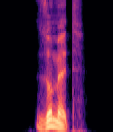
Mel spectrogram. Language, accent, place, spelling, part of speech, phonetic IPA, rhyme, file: German, Germany, Berlin, summet, verb, [ˈzʊmət], -ʊmət, De-summet.ogg
- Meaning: second-person plural subjunctive I of summen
